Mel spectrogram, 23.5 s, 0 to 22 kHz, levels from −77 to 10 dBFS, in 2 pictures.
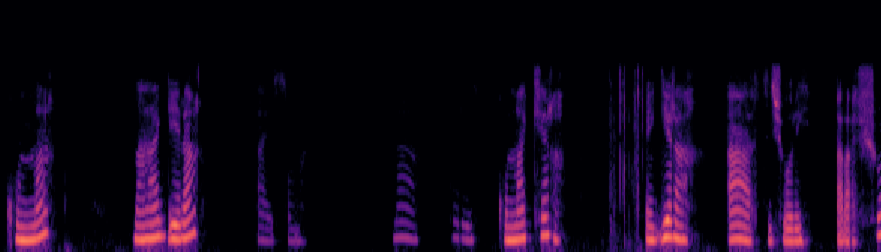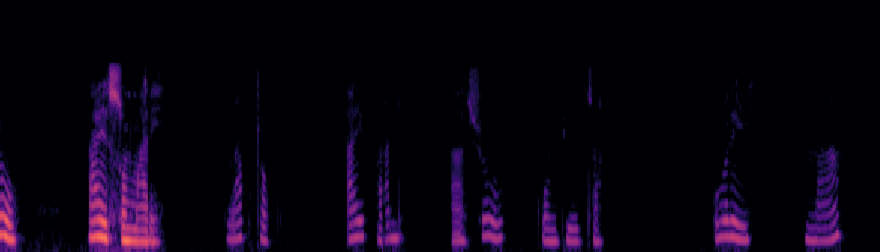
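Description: Lost AMR speech frames occur at 2.63 to 2.68 s, 11.31 to 11.37 s and 16.83 to 16.93 s. Each time, a single 20 ms frame fails its radio checksum. The decoder fills the gap by repeating the last good pitch and vocal tract settings at reduced gain, so each spot is heard as a brief dip or warble. The surrounding wideband sound is clear, which fits a mid-to-high AMR-WB rate.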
